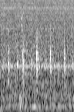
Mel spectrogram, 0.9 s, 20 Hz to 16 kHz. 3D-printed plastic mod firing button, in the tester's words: little bit of movement and I can hear that a little bit if I shake this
